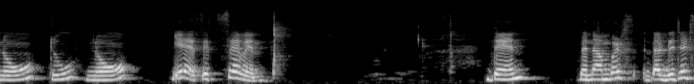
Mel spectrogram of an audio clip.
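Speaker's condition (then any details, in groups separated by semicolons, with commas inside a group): No condition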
